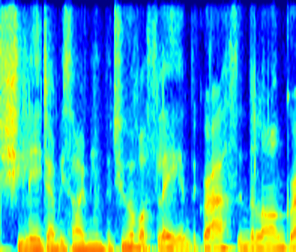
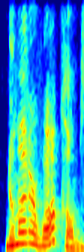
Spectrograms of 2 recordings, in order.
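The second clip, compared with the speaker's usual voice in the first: emphatic; 6 semitones higher, 10 dB louder than usual. Real, not acted. Emphatic repeated declaration.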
